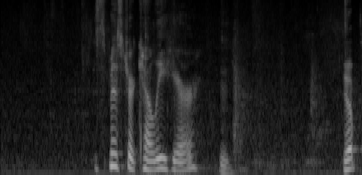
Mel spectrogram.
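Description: A second woman speaks into a microphone.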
